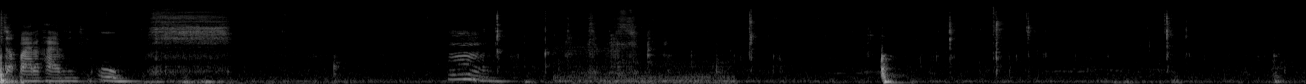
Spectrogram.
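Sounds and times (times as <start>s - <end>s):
person chewing: 5.0s - 13.0s
wet mouth clicks and smacks: 8.7s - 10.5s.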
